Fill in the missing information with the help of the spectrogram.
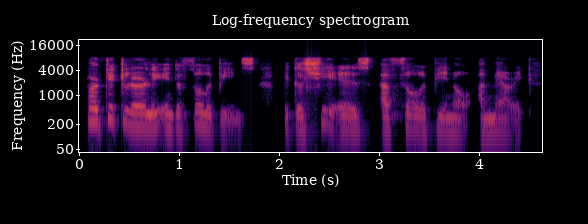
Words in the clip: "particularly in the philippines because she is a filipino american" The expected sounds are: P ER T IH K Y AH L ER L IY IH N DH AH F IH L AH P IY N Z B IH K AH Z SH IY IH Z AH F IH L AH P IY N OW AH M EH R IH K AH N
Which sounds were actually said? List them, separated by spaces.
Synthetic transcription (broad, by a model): P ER T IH K Y L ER L IY IH N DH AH F IH L AH P IY N Z B IH K AH Z SH IY IH Z AH F IH L AH P IY N OW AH M EH R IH K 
